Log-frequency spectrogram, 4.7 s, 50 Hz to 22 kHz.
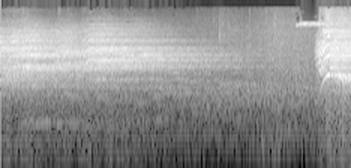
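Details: Belugas Gray, Nana and Mirai at Port of Nagoya Public Aquarium, 6 August 2023, during training: a loud, drawn-out harmonic squeal lasting over two seconds and slowly fading, a sharp high whistle, then a sudden bright upsweeping call.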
